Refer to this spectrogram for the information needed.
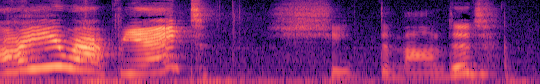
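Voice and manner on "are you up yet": put-on high Australian voice, very loud, booming. Reading a story aloud, voicing the aunt at the door: high-pitched Australian voice. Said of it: "I'm trying to do the high-pitched Australian voice".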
